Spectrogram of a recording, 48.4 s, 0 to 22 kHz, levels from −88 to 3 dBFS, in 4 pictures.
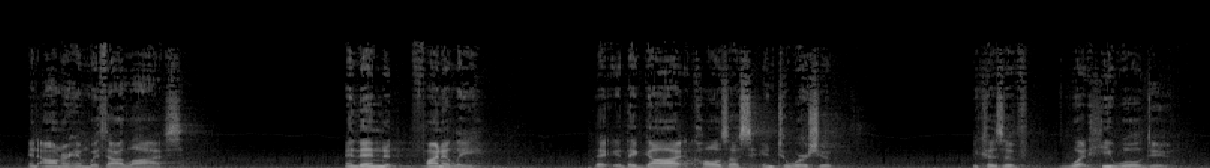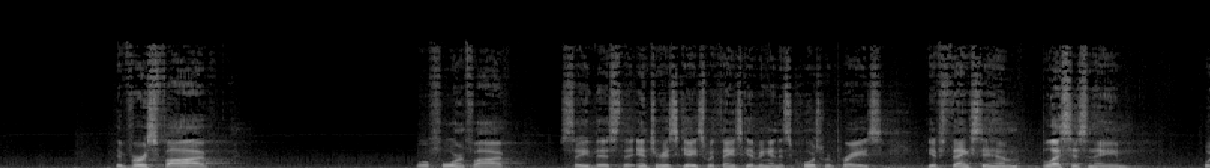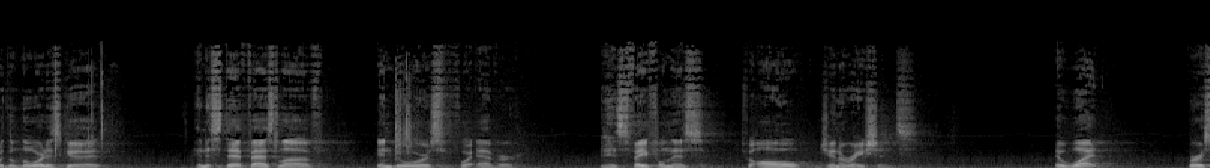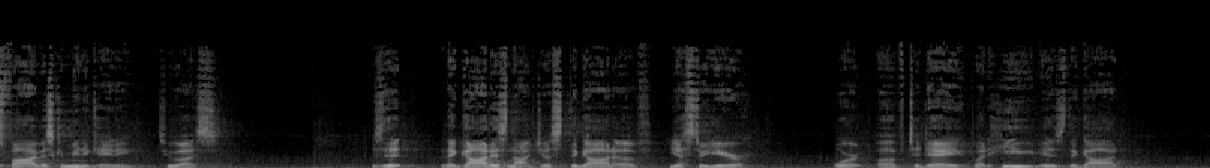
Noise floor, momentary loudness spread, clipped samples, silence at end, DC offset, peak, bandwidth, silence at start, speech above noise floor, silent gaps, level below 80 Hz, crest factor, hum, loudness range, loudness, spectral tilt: -64 dBFS; 15 LU; under 0.1%; 0.05 s; under 0.1%; -16 dBFS; 16.5 kHz; 0.25 s; 25 dB; none; -68 dBFS; 24 dB; none; 6 LU; -39 LUFS; -3 dB/octave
